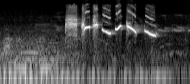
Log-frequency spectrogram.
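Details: Common iora (cipoh), described as a champion performer that others bow to, giving a quick run of loud whistled notes that slur up and down between high pitches, each note sharp and separate, over a faint low hum.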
